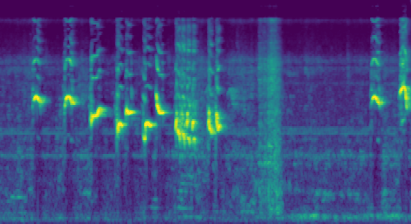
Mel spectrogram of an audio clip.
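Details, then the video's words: Greater green leafbird giving ngeriwik, a song played to make other leafbirds emotional and singing: a string of descending whistles turning buzzy midway, a short noisy rustle, then two final high notes. "CUCAK IJO NGERIWIK COCOK UNTUK MANCING CUCAK IJO BAHAN BIAR EMOSI DAN RAJIN BUNYI"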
